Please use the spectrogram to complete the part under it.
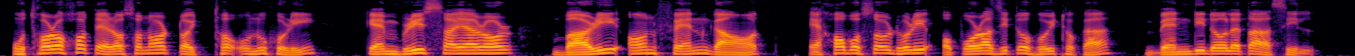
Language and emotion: Assamese, neutral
